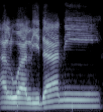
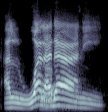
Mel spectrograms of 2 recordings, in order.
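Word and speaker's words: الوالدان: Dan bacanya jangan alwalidani, alwaladani. Ini tulisannya mulai dibacanya udah.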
